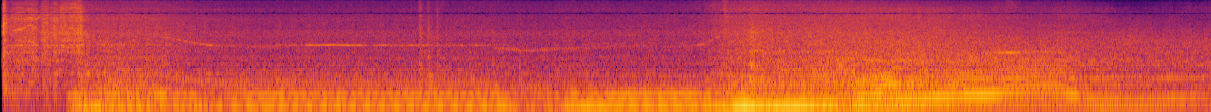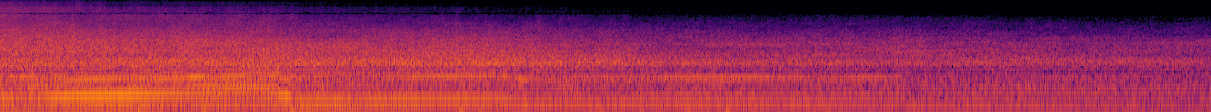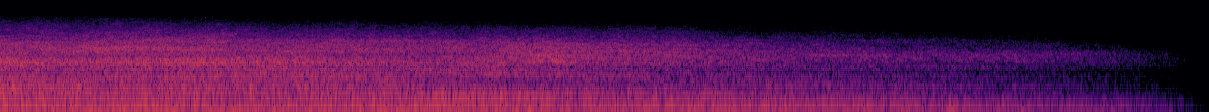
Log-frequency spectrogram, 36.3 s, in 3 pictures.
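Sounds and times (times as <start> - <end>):
GMC Savana truck starting and driving away: 0.0 - 20.9.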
